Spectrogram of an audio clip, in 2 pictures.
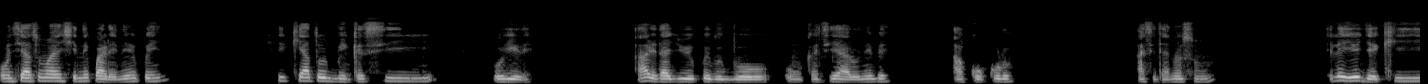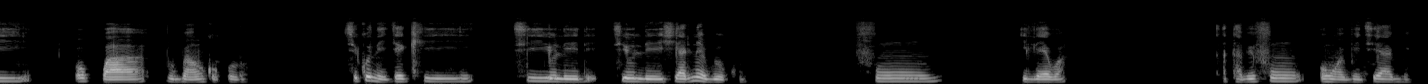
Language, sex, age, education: Yoruba, male, 15-29, primary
